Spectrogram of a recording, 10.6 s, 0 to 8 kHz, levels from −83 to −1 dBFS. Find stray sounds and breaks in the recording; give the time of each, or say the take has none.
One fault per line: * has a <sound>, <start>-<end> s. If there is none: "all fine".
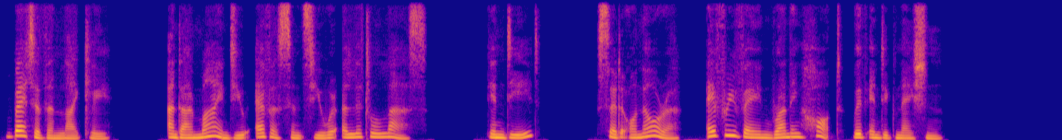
all fine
